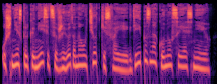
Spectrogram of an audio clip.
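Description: A woman voicing a polite, formal young gentleman who comes to ask for a bride's hand. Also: medium pitch, expressive, fairly quick, dry recording, studio quality, close to an everyday voice. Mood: courteous. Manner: formal, courteous. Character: polite young gentleman suitor, growing impatient.

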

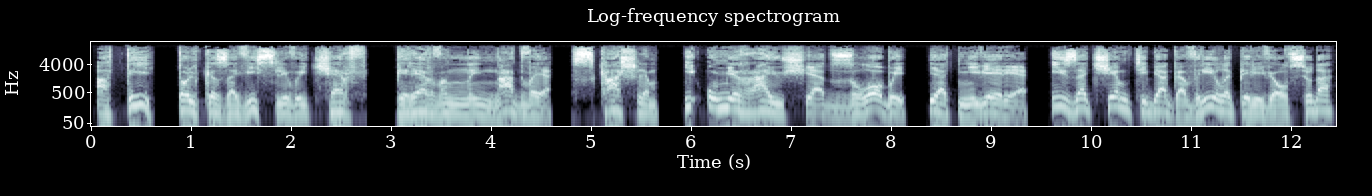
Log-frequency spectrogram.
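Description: A man's voice: low-pitched, expressive, slow, dry recording, clean studio sound. A man voicing an old, proud general who rants and bellows in outrage. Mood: ranting.

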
